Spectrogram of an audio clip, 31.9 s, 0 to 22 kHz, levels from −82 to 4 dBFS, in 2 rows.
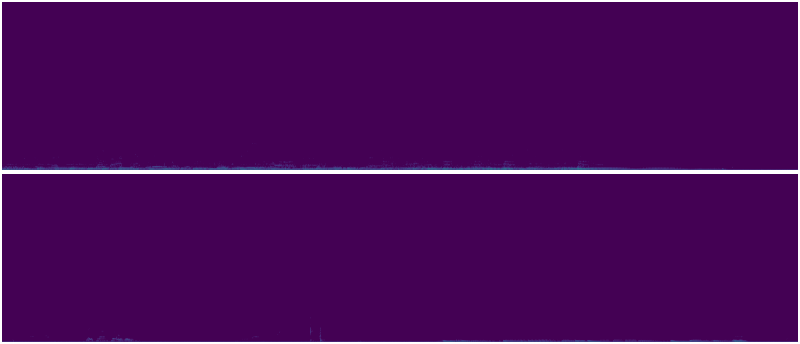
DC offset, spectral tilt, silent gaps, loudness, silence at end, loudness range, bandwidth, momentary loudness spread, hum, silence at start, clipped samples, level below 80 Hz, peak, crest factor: under 0.1%; -6 dB/octave; none; -63 LUFS; 0 s; 10 LU; 16.5 kHz; 11 LU; none; 0 s; under 0.1%; -88 dBFS; -42 dBFS; 22 dB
